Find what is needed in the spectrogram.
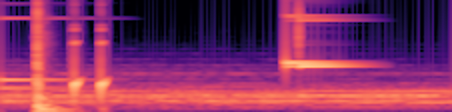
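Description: Logo intro jingle: a steady music bed with a few quick pitched plopping pops in the first half second, then a bright ringing chime about one and a half seconds in that fades away.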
